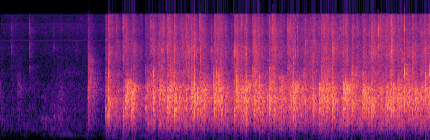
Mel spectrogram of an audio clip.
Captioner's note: polite applause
